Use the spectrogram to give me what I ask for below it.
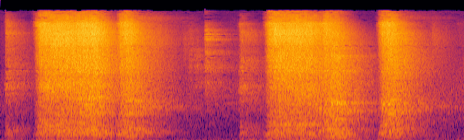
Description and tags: In a three-bay oil change shop. Two loud blasts of a bassy pneumatic lug wrench.
Recorded using the M-Audio Microtrack and its stock stereo mics.
ambience, field-recording, garage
